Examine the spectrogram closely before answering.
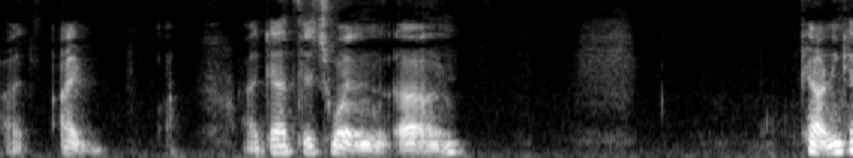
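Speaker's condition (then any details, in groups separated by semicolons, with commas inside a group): Cerebral palsy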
